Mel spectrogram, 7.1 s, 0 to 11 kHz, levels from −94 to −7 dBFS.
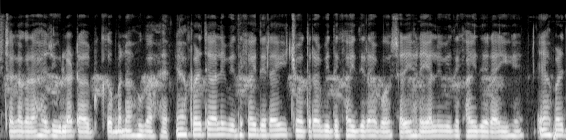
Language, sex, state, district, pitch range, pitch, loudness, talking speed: Hindi, male, Chhattisgarh, Korba, 105-120 Hz, 110 Hz, -14 LUFS, 285 wpm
